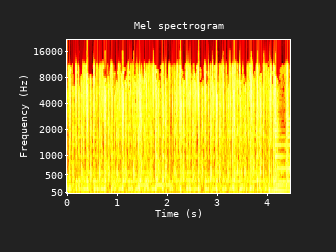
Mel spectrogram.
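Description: Instrumental closing music: rapid drum strokes over held low notes.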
